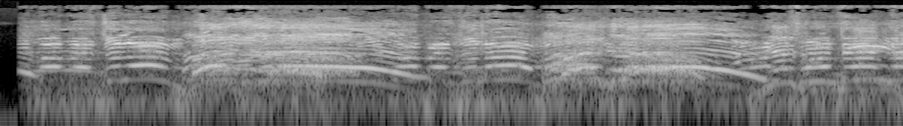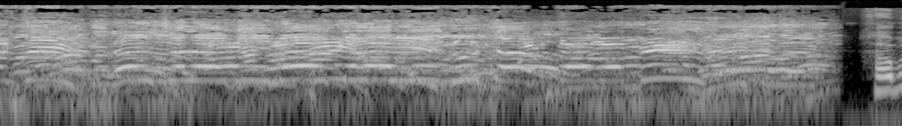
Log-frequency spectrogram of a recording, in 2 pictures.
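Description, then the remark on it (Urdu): A large crowd of protesters in Rawalpindi, surrounding the WAPDA office in protest against heavy electricity bills, chants slogans together, voices rising and falling in loud, overlapping shouts that continue steadily with hardly a pause, dense throughout. “راول پنڈی میں مظاہرین نے واپٹا دفتر کا گھیراؤ کرتے ہوئے نعرے لگائے”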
